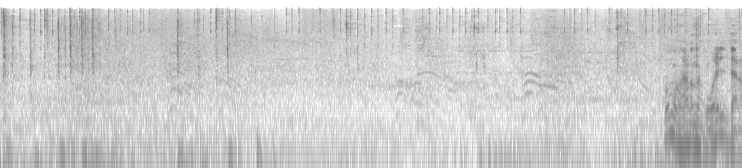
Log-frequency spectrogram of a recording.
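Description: Keyboard keys and a mouse click rapidly.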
